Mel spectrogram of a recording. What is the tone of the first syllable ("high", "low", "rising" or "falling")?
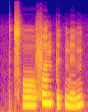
low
